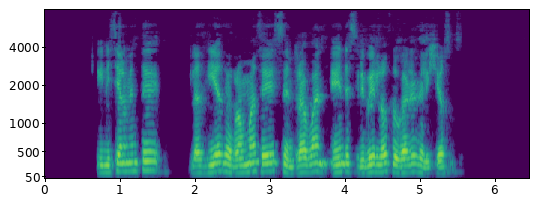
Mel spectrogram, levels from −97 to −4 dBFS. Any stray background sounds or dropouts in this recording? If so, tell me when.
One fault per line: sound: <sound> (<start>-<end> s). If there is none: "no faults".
no faults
